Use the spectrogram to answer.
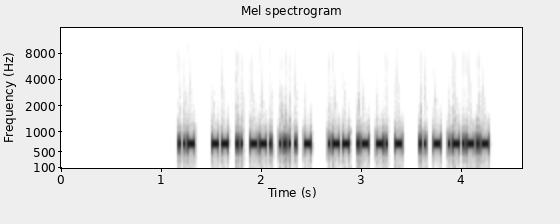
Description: Morse code, heard as a keyed tone, about 51 wpm, 700 Hz. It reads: U MIGHT WANT IT.
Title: Sentences from Top 300 Words and Abbreviations 50wpm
